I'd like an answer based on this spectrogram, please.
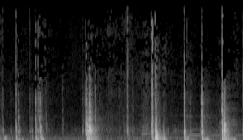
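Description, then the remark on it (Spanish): Stiff pages of a book of new, handmade paper being flipped, making about eight crisp, papery slaps and rustles in an irregular sequence, fairly loud with no voices. “Pero después también, si oigo cómo suenan sus hojas, óiganme.”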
